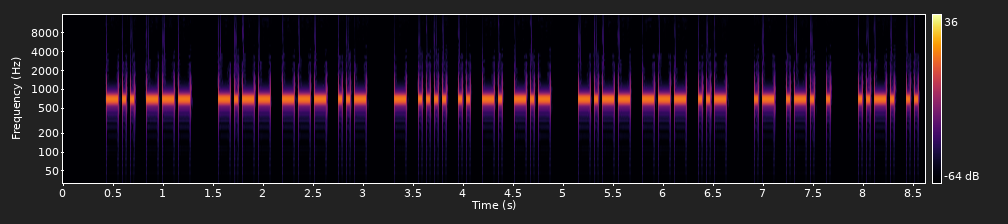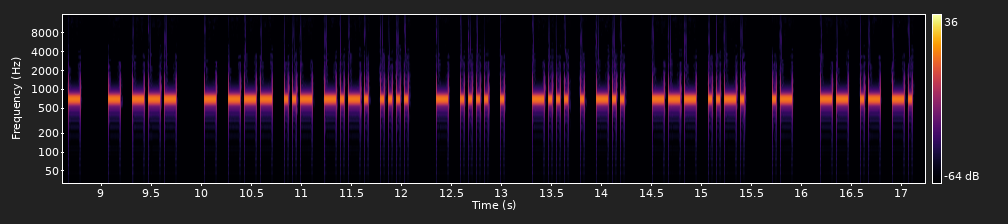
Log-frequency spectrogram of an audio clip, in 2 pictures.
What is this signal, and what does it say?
Morse code, heard as a keyed tone, about 30 wpm, 700 Hz. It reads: DO YOU THINK YOU ARE FIT TO TOUCH THE BED OF A MAN
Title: Sentences from Top 1200 Words 30wpm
